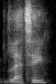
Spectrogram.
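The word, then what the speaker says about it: LETI: on the right so um Randy mentioned um Letty as it's pronounced so l-e-t-i Letty for those of you who haven't come across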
